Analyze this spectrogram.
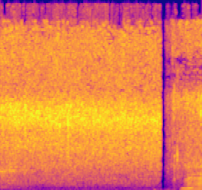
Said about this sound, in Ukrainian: Дощик накрапає, вітер дує.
